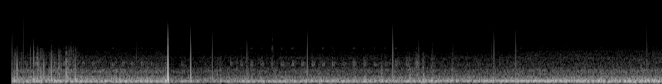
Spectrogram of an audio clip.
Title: mysterious '84 911 clicking noise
